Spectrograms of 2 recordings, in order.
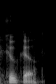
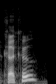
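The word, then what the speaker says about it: Cucco: Yeah, in this one it was basically a cuckoo. Um, a cuckoo. How do we pronounce that?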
